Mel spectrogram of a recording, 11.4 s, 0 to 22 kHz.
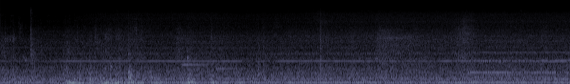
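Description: Keihan 8000 series train running, heard from inside the passenger car: a steady low rumble with a few wheel thumps in the first four seconds and a faint, steady high tone.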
